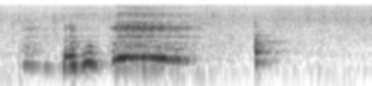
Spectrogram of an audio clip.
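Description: Champignon mushrooms frying in a pan, with a hissing sizzle broken by a few short scraping, squeaky bursts of stirring, the last one briefer and quieter. No one speaks.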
